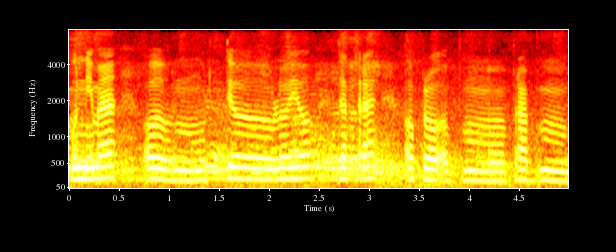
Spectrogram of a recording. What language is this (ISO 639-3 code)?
ori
